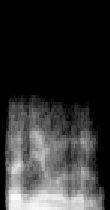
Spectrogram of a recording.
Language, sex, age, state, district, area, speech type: Telugu, male, 30-45, Telangana, Nizamabad, urban, conversation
